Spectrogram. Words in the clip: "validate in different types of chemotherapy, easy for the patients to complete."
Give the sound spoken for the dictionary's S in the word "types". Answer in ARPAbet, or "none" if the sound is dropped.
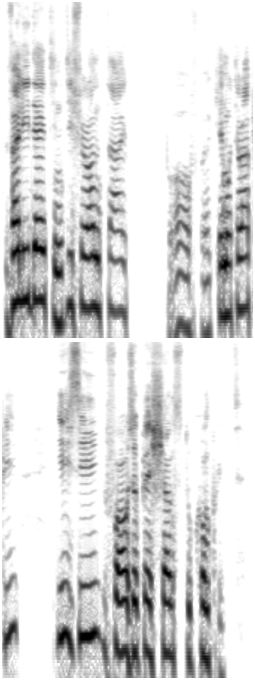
none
